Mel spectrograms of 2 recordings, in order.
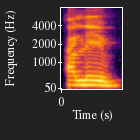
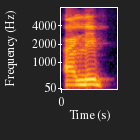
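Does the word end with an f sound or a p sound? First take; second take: p sound; p sound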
